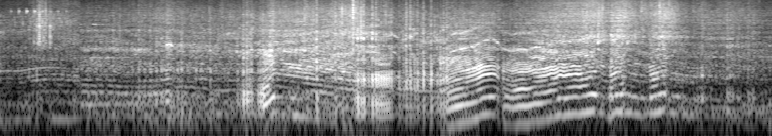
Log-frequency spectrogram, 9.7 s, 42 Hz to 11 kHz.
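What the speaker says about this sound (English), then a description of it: "It's a really quiet bike, which is nice." Beta EVO 80 Jr youth trials motorcycle ridden near and fairly loud, the small engine buzzing and revving in rising and falling sweeps as it climbs.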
